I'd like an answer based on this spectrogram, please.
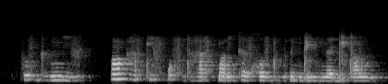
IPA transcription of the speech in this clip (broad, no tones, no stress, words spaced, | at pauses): kʊfɡʱə ŋ͡miv | ɒ ɡʱaftʲufɓɔf dʱafk͡pɒ ɾi kɜvχuvdʱu ɗənʲdenʲʊ nɜdʲe dɒvɯ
